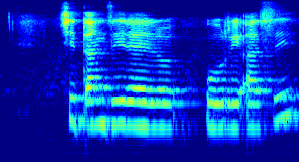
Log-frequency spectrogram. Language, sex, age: Venda, female, 23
